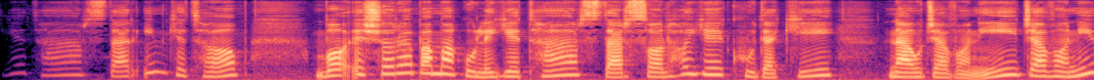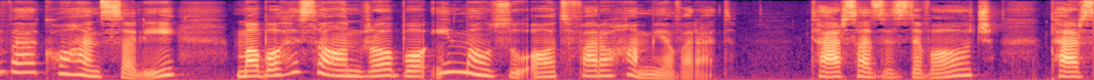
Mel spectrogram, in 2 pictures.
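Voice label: Dari Afghanistan female narrative; dari voice over talent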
